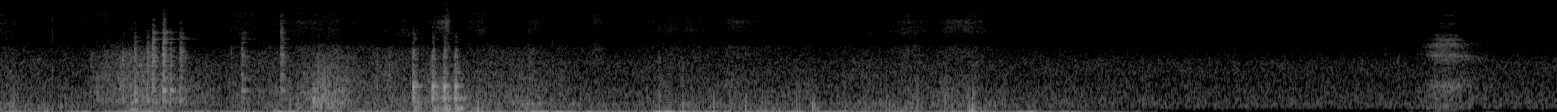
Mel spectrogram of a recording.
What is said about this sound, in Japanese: 今日は雨の音が気持ちいいから、シンプルなマッサージが気持ちいいかも。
